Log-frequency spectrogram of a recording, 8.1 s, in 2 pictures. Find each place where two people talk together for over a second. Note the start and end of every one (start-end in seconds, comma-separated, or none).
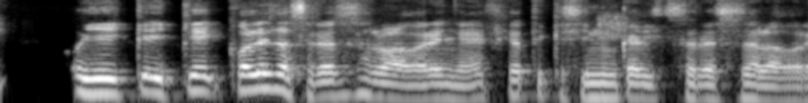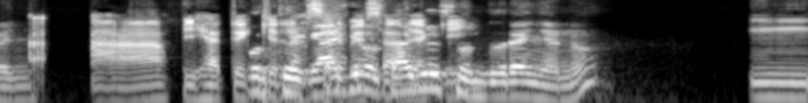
5.2-6.5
